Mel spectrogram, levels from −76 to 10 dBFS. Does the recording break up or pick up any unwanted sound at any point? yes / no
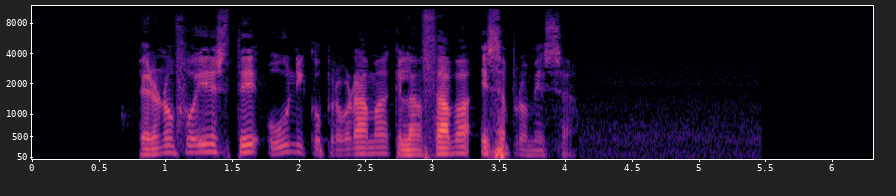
no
